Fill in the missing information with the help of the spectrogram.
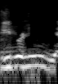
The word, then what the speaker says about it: Ibrahim: I think it's pronounced Ibrahim, yeah.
